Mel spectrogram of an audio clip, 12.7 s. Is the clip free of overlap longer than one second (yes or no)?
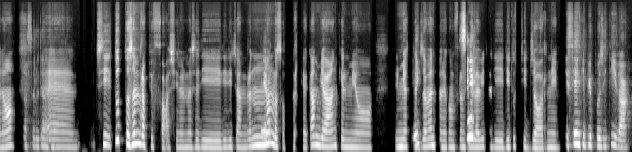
yes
